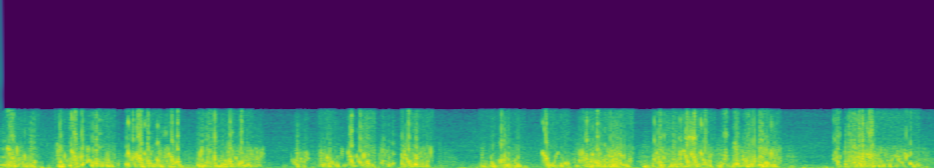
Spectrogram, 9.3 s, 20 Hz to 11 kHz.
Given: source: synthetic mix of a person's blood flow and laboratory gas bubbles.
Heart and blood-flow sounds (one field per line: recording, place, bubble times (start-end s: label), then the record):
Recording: Doppler ultrasound of blood flow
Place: subclavian vein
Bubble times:
0.00-0.44 s: bubbles
0.53-1.19 s: bubbles
1.23-1.84 s: bubbles
1.93-2.65 s: bubbles
2.89-3.09 s: bubbles
3.16-3.96 s: bubbles
4.00-4.34 s: bubbles
4.76-5.25 s: bubbles
5.38-5.70 s: bubbles
5.76-6.33 s: bubbles
6.49-7.82 s: bubbles
8.31-9.23 s: bubbles
From the record:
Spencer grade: 4 (maximum detectable bubble signal sounding continuously throughout systole and diastole of every cardiac period, and overriding the amplitude of the normal cardiac signals)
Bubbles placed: anywhere in the cardiac cycle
